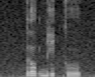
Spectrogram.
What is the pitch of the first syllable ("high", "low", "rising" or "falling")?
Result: high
